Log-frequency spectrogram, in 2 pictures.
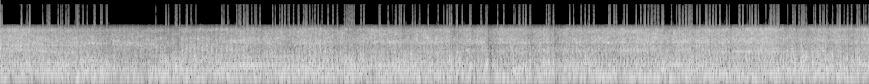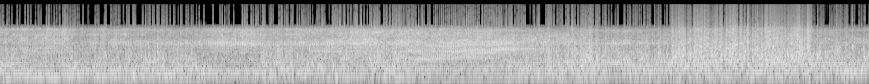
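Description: Small pit bike engine running close by as the bike is ridden around on grass, with the pitch rising and falling a little in the later seconds.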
